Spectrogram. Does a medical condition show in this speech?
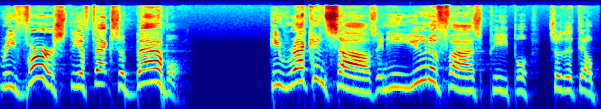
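No.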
